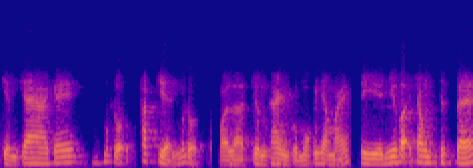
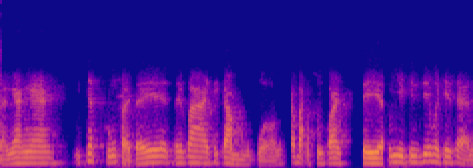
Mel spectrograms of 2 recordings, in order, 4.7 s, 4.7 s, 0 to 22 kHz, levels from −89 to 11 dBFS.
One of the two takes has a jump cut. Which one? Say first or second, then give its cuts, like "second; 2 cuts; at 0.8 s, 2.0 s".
second; 2 cuts; at 1.7 s, 3.8 s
